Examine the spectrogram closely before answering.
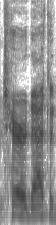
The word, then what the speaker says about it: pterodactyl: can't you hear a pterodactyl go to the bathroom because the P is silent I told my son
